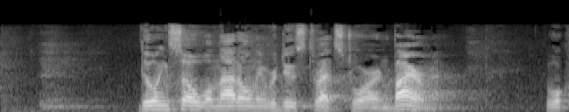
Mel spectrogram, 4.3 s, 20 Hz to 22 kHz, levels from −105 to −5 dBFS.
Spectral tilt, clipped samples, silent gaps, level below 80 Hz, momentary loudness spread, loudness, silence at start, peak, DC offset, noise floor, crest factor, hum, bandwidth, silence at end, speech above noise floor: -4 dB/octave; under 0.1%; none; -66 dBFS; 11 LU; -26 LUFS; 0.3 s; -8 dBFS; under 0.1%; -62 dBFS; 20 dB; none; 9.2 kHz; 0 s; 36 dB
